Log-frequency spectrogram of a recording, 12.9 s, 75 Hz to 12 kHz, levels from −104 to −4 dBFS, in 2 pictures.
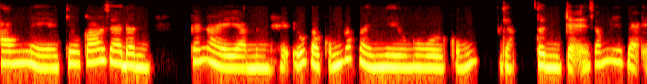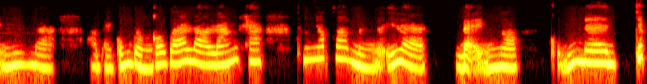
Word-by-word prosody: thân 270 0 +2
nè, 205 -2 +1
chưa 265 -1 +3
có 285 +2 +3
gia 285 -3 +2
đình. 230 -4 +4 0.4
Cái 300 - -1
này, 225 -10 +2
à, 205 -1 0
mình 200 0 +1
hiểu 245 +3 0
và 235 - +4
cũng 235 +3 +3
rất 340 +1 -3
là 265 - +3
nhiều 210 0 +3
người 210 -1 +1
cũng 235 +7 -3 0.3
gặp 210 - -1 0.2
tình 210 -4 +4
trạng 230 +3 -2
giống 260 +5 -3
như 300 -2 -3
bạn - - -3
nhưng 245 +2 -1
mà, 210 -4 -3 0.3
ờ, 220 - -11
bạn 205 - -4
cũng 250 +3 +2
đừng 225 -5 +2
có 245 +3 +1
quá 270 +2 +2
lo 265 -5 0
lắng 250 +6 +1
ha. 295 0 0 0.4
Thứ 330 - -2
nhất 355 +2 -3
á, 355 - 0
mình 240 -6 +3
nghĩ 245 -1 -1
là 230 -10 +1 0.3
bạn, 210 0 0
ờ, 210 0 0 0.3
cũng 245 +5 +1
nên 275 -2 +4 0.2
chấp 370 +1 +5
245 Hz, 215 wpm, -26 LUFS, 210-275 Hz, 0.4 s, chấp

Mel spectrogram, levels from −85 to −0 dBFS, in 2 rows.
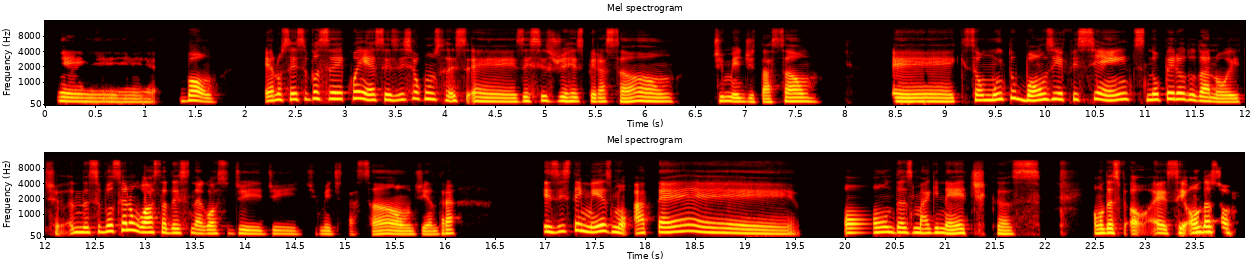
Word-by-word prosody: Eh 155 -4 -3 0.2
bom, 180 -6 +2 0.5
eu 195 +2 +1
não 240 - 0
sei 255 +2 +1
se 260 - -8
você 275 -1 +1
conhece. 255 -5 +1
Existe 235 +6 -2
alguns 270 -2 -1
reser 190 -4 -3
eh, 160 -3 0
exercícios 180 +4 -3
de 185 +1 0
respiração, 165 0 -1 0.4
de 185 - -3
meditação, 155 0 -1 0.8
eh, 160 -1 +2
que - - -18
são 220 -1 0
muito 245 +7 +1
bons 230 +2 +3
e 265 - +3
eficientes 250 0 -1
no 240 +1 +2
período 260 -3 +2
da 185 -2 +3
noite. 145 -1 -2
Hã, 210 +3 +1
se 220 +3 -5
você 260 +6 +3
não 310 -3 +4
gosta 215 -2 +5
desse 185 0 -3
negócio 160 -1 -2
de 155 -3 -3
de 140 -2 -8
de 145 - -27
meditação, 135 0 -2
de 135 0 -6
entrar 150 +6 -2 0.9
existem 250 +5 0
mesmo 230 -4 +3
até 195 - +1 0.5
ondas 205 +2 +1
magnéticas, 180 -5 -1 0.5
ondas 185 +1 +4
o - - -1
eh 175 -1 +3
si - - 0
ondas 225 +4 +5
so 200 -3 0
185 Hz, 130 wpm, -23 LUFS, 160-225 Hz, 0.9 s, gosta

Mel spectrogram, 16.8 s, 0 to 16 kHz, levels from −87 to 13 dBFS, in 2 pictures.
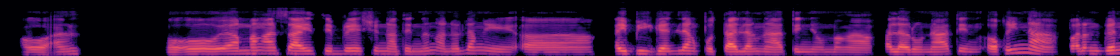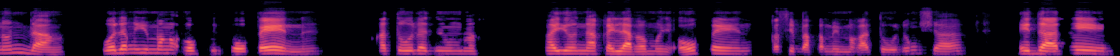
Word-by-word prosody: Oo 150 0 -5
ang 160 +2 -9 0.7
oo 165 +3 -2
ang 180 +1 -1
mga 195 0 -1
sign 185 -2 +3
of - - -77
depression 180 0 -4
natin 165 0 -6
ng 185 +1 -11
ano 170 -1 -8
lang 200 +3 -6
eh, 160 -3 -7
ah, 150 0 -5 0.2
kaibigan 175 -1 0
lang 190 -3 -1
puntahan 165 -1 +1
lang 170 - -11
natin 155 +1 -4
yung 150 -1 -13
mga 145 -1 -7
kalaro 155 -1 -1
natin 155 +1 -4
okey 205 +9 -3
na, 150 -10 -2
parang 185 +2 -4
ganon 215 +5 -2
lang, 150 -5 +3 0.3
walang 230 +4 +3
yung 230 -1 -3
mga 215 - -3
open-open. 180 -1 +5 0.4
Katulad 190 +1 0
nung 185 0 -6
mga 175 - -6 0.5
ngayon 190 0 +4
na 180 -1 +3
kailangan 165 -2 +5
mo 170 0 -8
i-open, 185 +1 0 0.2
kasi 160 +2 -6
baka 160 -1 -3
may 165 0 -10
makatulong 150 +6 -6
siya, 175 -3 -5 0.4
eh, 185 - +5
dati, 195 +2 +7
175 Hz, 170 wpm, -24 LUFS, 160-190 Hz, 0.7 s, dati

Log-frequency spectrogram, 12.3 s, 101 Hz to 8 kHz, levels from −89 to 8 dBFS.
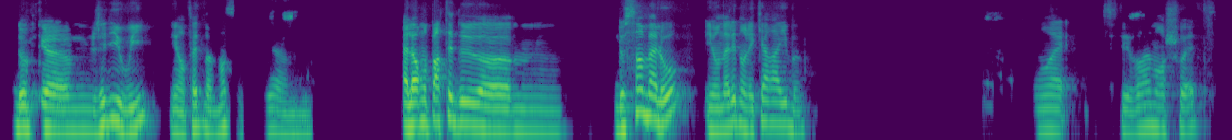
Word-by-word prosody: Donc 145 +1 +1
hem, 135 -2 +2
j'ai 155 +7 +1
dit: 185 -1 +2
«Oui» 165 +7 -2
et 130 - -3
en 120 - -3
fait 155 +6 0
maintenant 135 +1 -3
ça 155 - -18 0.2
fait, 135 - -10
hem 115 -3 -8 1.0
alors 165 +1 +9
on 175 - +2
partait 185 +3 +3
de, 170 -2 +2
hem, 135 -2 0 0.6
Saint-Malo 210 - +3 0.2
et 140 - -2
on 140 +1 -2
allait 150 +5 +1
dans 160 - -1
les 135 -2 -4
Caraïbes. 165 -5 -3 2.3
Ouais, 135 0 -7 0.3
c'était 135 - -12
vraiment 145 +3 -5
chouette, 150 +3 -10
145 Hz, 135 wpm, -21 LUFS, 135-165 Hz, 2.3 s, alors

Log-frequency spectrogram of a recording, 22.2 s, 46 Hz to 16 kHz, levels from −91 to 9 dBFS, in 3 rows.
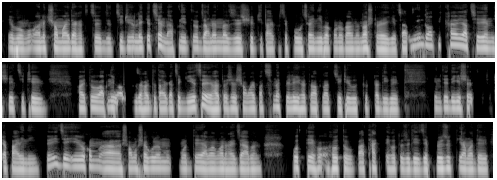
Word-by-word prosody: এবং 120 0 +4 0.2
অনেক 130 0 +2
সময় 125 -2 +4
দেখা 120 0 +3
যাচ্ছে 130 - -5
যে 120 - -2
চিঠিও 135 0 -2
লিখেছেন 155 +5 +1
আপনি 135 - -5
তো 140 - -2
জানেন 130 0 +2
না 125 - +3
যে 125 - +3
সেটি 125 -1 -4
তার 120 0 -1
কাছে 120 +1 -9
পৌঁছায়নি 125 0 +1
বা 125 - +5
কোন 125 0 -2
কারণে 120 0 +2
নষ্ট 135 -3 +3
হয়ে 120 -1 +6
গিয়েছে, 115 +1 -3
আপনি 150 +5 -6
কিন্তু 195 -1 0
অপেক্ষায় 185 +2 0
আছেন 140 -1 +2 0.2
সে 130 - -2
চিঠির। 125 -2 0 0.6
হয়তো 130 +1 +1
আপনি 140 +3 -2
ভাবতেছেন 125 +1 -5
যে - - +5
হয়তো 125 +1 -1
তার 125 0 +2
কাছে 125 +1 0
গিয়েছে, 140 +7 +2 0.2
হয়তো 120 +1 +2
সে 130 - +2
সময় 125 0 0
পাচ্ছে 130 +4 -6
না, - - +4
পেলেই 130 0 +3
হয়তো 125 0 -1
আপনার 125 0 -2
চিঠির 125 -1 +1
উত্তরটা 125 +1 -7
দিবে। 120 0 +2 0.6
কিন্তু 130 -1 -7
এদিকে 135 0 +2
সে 140 - 0 0.2
চিঠিটা 130 +1 -5
পায়নি। 115 -2 +1 0.3
এই 200 - 0
যে 180 - +4
এরকম 155 0 +1 0.2
আ - - +4 0.3
সমস্যাগুলার 130 +1 0 0.3
মধ্যে 120 +1 -4
আমার 120 +1 +1
মনে 120 -1 +2
হয় 115 -1 0
যে - - +1
আমার 120 0 -1 0.5
করতে 140 +1 0
হ - - 0 0.2
হতো 130 -1 +4 0.2
বা 125 - +1
থাকতে 130 0 -3
হতো 125 0 -2
যদি 120 0 +2
এই - - -7
যে - - +6
প্রযুক্তি 130 0 +2
আমাদের 120 0 +1
125 Hz, 205 wpm, -22 LUFS, 120-135 Hz, 0.6 s, হয়ে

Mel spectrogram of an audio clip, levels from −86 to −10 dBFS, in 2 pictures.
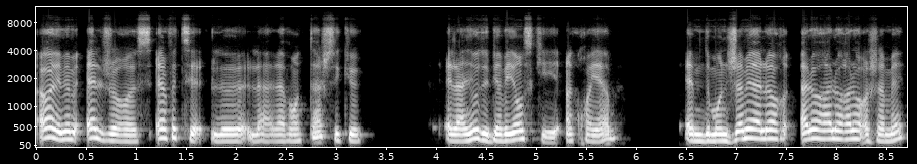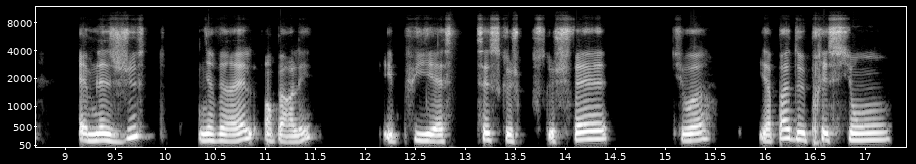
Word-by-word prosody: Ah 225 - +1
oui, 205 -5 +5
même 190 0 +4
elle, 225 -4 +2
genre, 155 -3 0
heu, 140 - 0 0.2
elle 220 - +2
en - - 0
fait 230 0 -2
c'est 435 - -1
le 145 0 +1
l'a 145 -1 -4
l'avantage, 145 -3 -3
c'est 160 - -3
qu'elle 155 - -3 0.9
a - - +3
un - - +2
niveau 185 +7 +5
de 160 - +3
bienveillance 175 +6 +3
qui 130 -11 -3
est - - -6
incroyable. 155 +6 -3 0.6
Elle 150 -1 +2
demande 155 0 +3
jamais 195 +7 +3
alors 205 -1 +2
alors 205 +4 +3
alors 200 -1 +2
alors, 195 -5 +2
jamais. 155 +10 -2 0.4
Elle 160 - +2
me 160 - +3
laisse 165 -2 +5
juste 250 - -1 0.5
venir 160 -1 +2
vers 155 -2 0
elle, 170 +7 +1
en 150 - -2
parler 145 - -2 0.7
et 295 - 0
puis, 160 -4 -1
elle 145 0 +2 0.3
sait 175 - +2
ce 170 - -6
que - - +2
ce 150 - -5 0.3
que - - -2
je - - -4
fais, 195 +3 +3 0.6
tu - - -8
vois? 170 +5 0 0.4
Il - - -5
y - - +2
a - - 0
pas 215 - +1
de 185 -4 +3
pression. 175 +1 0
165 Hz, 200 wpm, -12 LUFS, 150-200 Hz, 0.9 s, oui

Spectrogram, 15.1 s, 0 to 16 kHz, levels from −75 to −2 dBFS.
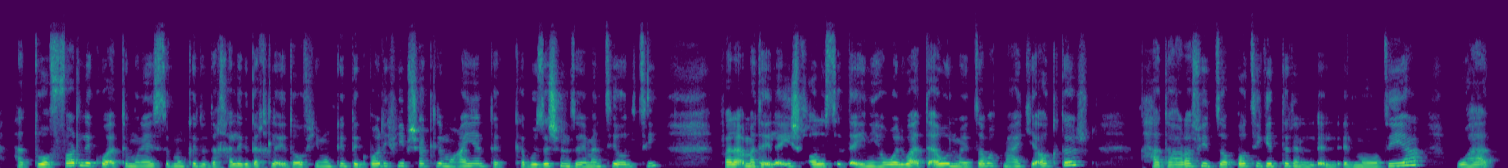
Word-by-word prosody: هتوفر 205 +7 +3
لِك 275 -1 +2
وقت 220 - +2
مناسب 210 +1 -2
ممكن 215 +2 -2
تدخّل 205 +1 -4
لِك 225 -1 +1
دخل 215 0 -3
إضافي 200 +2 -1
ممكن 215 +3 -4
تكبري 230 +3 0
فيه 255 +2 -7
بشكل 245 0 -2
معين 230 +2 -2 0.3
كposition 230 +4 +2
زي 200 -3 -1
ما 200 - -2
أنتِ 230 +2 -3
قُلتِ، 205 +1 -1 0.7
فلأ 210 0 +4
ما 210 - +3
تقلقيش 235 +3 +1
خالص 220 0 +2
صدقيني 210 -1 +1
هو 200 0 +4
الوقت 215 +4 +2
أول 235 0 +6
ما 195 - -1
يتضبط 225 +5 -2
معاكِ 220 +2 -4
أكتر 300 +9 +1 0.6
هتعرفي 215 +4 -1
تضبطي 230 +2 0
جدًا 235 -1 0
ال 190 -4 -3
ال 185 0 -3
المواضيع 190 - 0 0.3
وهت 195 0 -2
215 Hz, 150 wpm, -21 LUFS, 200-235 Hz, 0.7 s, أول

